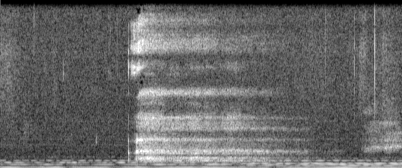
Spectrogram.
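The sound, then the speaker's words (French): During a gentle yoga and meditation session, a slow breath is drawn in through the nose and let out through the mouth as a soft, airy hiss that starts after a quiet moment, over a faint, steady low hum. “Inspirez par le nez.”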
